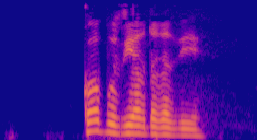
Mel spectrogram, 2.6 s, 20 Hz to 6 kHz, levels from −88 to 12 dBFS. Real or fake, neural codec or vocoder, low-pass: real; none; 5.4 kHz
